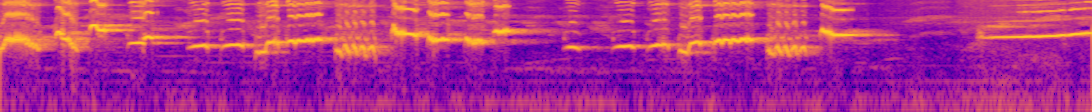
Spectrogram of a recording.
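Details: White-rumped shama in full varied song, used to trigger another shama to sing: rich run of whistled slurs, sharp chips and warbles with little pause, ending on a long rising whistle.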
